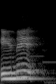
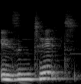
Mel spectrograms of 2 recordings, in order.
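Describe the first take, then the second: First: The words blend into one short reduced word. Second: Both words are said fully and separately.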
